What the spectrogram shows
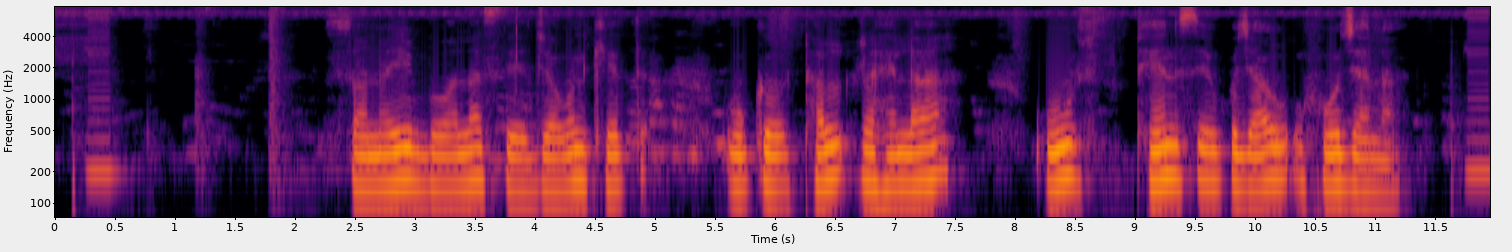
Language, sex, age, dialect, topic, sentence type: Bhojpuri, male, 25-30, Northern, agriculture, statement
